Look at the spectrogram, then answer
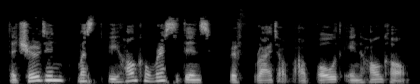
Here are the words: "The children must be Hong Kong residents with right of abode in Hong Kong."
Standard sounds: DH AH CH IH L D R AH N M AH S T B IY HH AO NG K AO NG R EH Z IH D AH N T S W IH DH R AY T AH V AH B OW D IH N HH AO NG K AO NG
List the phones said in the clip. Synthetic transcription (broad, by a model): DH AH CH IH L D R AH N M AH S T B IY HH AO NG K AO NG R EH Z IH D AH N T S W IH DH R AY T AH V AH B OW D IH N HH AO NG K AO NG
